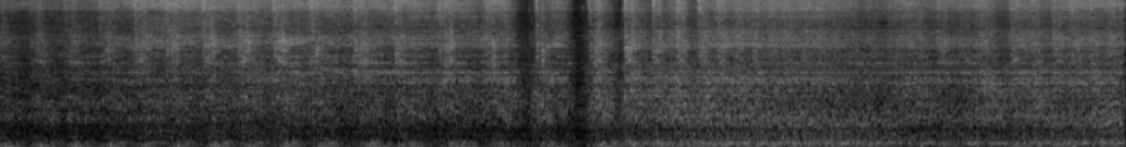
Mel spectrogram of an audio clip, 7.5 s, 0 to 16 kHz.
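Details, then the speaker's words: 1974 Pontiac Ventura, original engine, 83,000 miles, sitting 3 years, rebuilt Edelbrock carb, old gas: loud, uneven, low chugging idle just after a cold start on choke; owner thinks the choke should be backed off. "Yeah, I think it just wasn't a little bit of choke. Think we could back that choke up a little bit. It's really chugging."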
